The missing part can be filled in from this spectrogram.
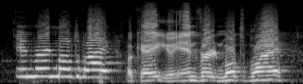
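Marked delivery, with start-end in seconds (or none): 0.2-1.1 shrill little squeak, very high pitched. Speaker answers their own question about dividing fractions for the students, high squeaky voice. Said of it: "I like to do the high squeaky voice".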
